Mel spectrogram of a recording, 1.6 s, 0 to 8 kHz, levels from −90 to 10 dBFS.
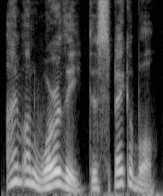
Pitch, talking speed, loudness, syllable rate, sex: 150 Hz, 110 wpm, -17 LUFS, 5.4 syllables/s, male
